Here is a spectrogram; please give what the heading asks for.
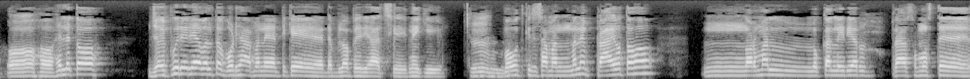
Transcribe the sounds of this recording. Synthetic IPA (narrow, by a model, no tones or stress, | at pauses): ɔɦɔɦelet̪ɔ | d͡ʒɔjpuɾeɾijabəlt̪ɔboɽ̤ʱijaməneʈikeɖeblɔpeːɾijat͡ʃʰienɐĩki | bɔɦut̪kit͡ʃʰisamanmənepɾajɔt̪ɔɦɔ | nɔɾməlːoːkəleːɾijaɾu | pɾajsɔmɔst̪e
